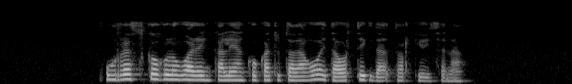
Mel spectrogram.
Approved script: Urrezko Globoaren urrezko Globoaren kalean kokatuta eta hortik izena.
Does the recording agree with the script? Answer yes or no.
no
